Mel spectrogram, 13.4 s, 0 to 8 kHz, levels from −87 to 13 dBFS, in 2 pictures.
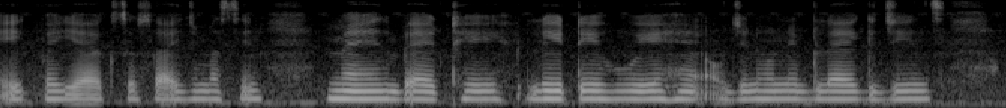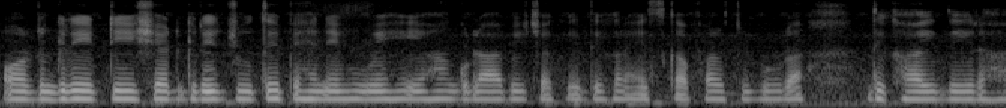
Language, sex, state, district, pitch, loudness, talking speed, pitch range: Hindi, female, Jharkhand, Jamtara, 170 Hz, -34 LUFS, 150 wpm, 120-175 Hz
